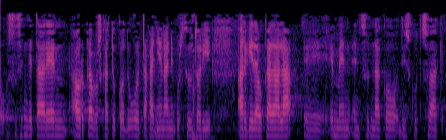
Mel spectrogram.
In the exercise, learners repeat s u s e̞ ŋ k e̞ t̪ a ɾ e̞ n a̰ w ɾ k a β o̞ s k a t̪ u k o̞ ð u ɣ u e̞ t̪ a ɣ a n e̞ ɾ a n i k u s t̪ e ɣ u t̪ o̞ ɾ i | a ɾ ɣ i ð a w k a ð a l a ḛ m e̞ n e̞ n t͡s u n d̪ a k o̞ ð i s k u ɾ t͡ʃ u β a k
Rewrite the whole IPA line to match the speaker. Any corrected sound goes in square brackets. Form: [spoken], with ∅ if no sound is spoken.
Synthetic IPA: s u s e̞ ŋ k e̞ t̪ a ɾ e̞ n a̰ w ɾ k a β o̞ s k a t̪ u k o̞ ð u ɣ u e̞ t̪ a ɣ a [ɲ] e̞ ɾ a n i k u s t̪ e [ð] u t̪ o̞ ɾ i | a ɾ ɣ i ð a w k a ð a l a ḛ m e̞ n e̞ n t͡s u n d̪ a k o̞ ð i s k u ɾ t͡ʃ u [∅] a k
